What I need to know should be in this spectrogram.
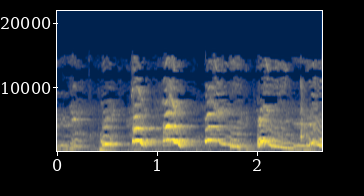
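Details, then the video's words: Unhappy five-week-old foster puppy protests indoors after being brought in for dinner: a run of five or six high, bent yowls, each swooping up then sliding down, in quick succession. "5 week old Puppy howl"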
